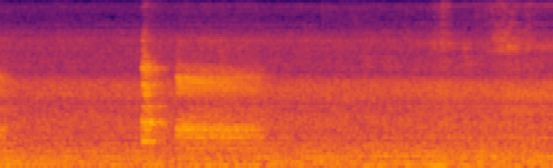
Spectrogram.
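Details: Single tokay gecko (tắc kè) call cutting through steady low traffic-like rumble: a short abrupt bark leading straight into a drawn-out, rasping, nasal syllable.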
